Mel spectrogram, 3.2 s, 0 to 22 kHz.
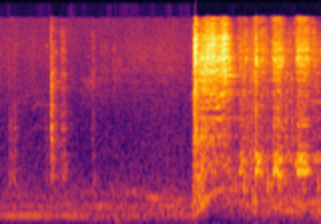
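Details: John Deere 170 with Kawasaki FC420V, weak/no spark fixed with new igniter, coil and plug cap: brief quiet cranking, then the engine catches cleanly and runs with a strong busy beat.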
